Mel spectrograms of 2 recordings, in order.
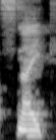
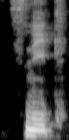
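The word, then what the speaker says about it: Snyk: and everyone uh no one knew how to pronounce it uh they call it snike snook sneak and then I found out after working there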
